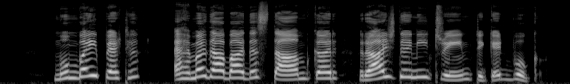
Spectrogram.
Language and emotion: Kashmiri, neutral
